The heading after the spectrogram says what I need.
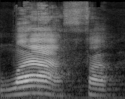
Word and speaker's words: laugh: we need to know laugh the gh makes an f sound laugh grasshopper now is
